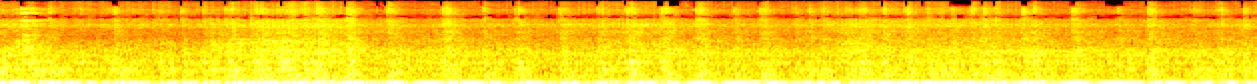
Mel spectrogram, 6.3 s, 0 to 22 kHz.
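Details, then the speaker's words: 1994 Polaris Indy 440 two-cylinder liquid-cooled two-stroke snowmobile, sat 12 years, new gasket, running off tank fuel: strong low drone with steady buzzing pulse, even, no misses or knocks; seems to run pretty good. "certainly seems to be running pretty good"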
